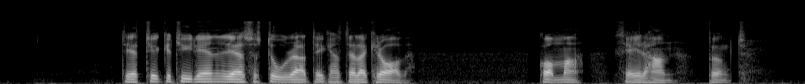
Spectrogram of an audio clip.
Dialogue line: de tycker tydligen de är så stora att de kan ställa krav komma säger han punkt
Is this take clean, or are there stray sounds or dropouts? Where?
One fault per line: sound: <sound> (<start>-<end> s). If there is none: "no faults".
no faults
